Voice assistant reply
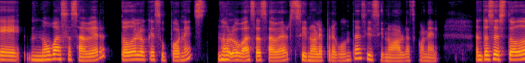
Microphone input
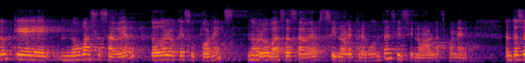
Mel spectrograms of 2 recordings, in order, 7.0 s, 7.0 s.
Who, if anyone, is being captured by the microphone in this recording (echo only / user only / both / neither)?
echo only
